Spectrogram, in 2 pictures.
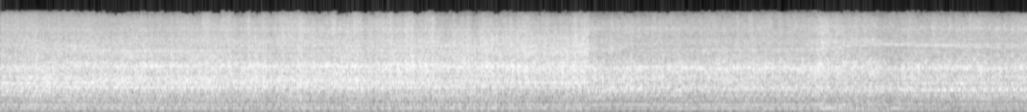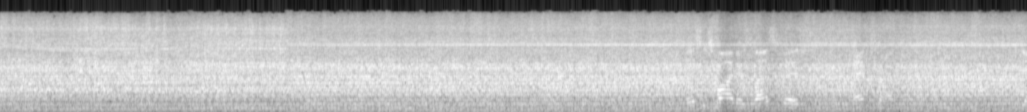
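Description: Boat engine running steadily while the boat is underway, a constant drone with the rush of water and wind beneath it.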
